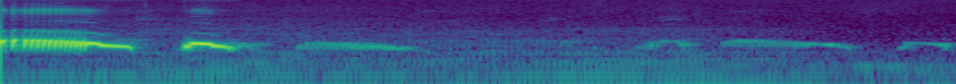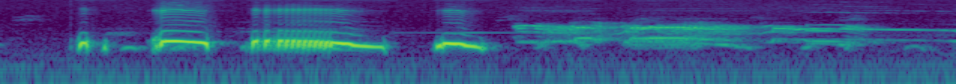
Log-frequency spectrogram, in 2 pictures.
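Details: Spotted dove decoy with a 'giọng thổ' style voice gives loud, rough coos in two clusters separated by softer mumbling notes. A higher, thin whistling call overlaps toward the end.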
